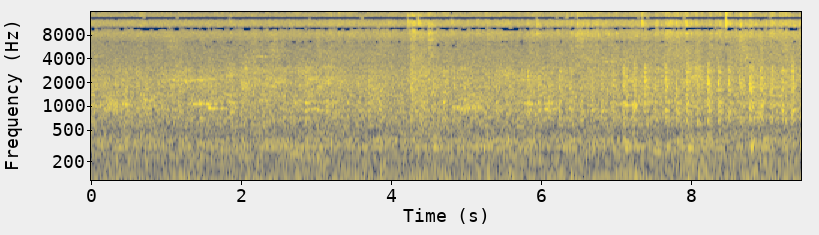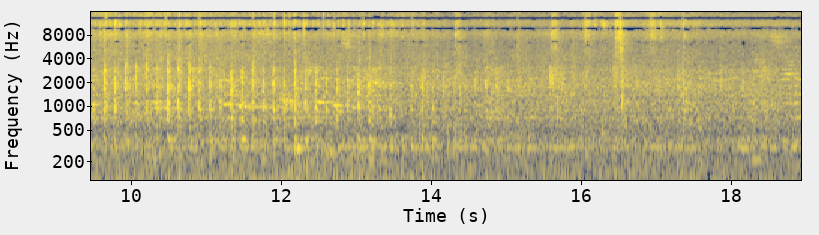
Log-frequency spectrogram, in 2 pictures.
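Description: Passenger conveyor running: a steady machine hum with a constant tone, and a regular clatter of steps or pallets that grows more prominent midway through and then eases off.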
